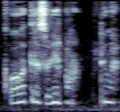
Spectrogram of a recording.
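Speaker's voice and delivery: hushed, breathless aside; whisper. Acted. Relative whispering to the angry uncle to calm him. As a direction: whisper it so only he hears.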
